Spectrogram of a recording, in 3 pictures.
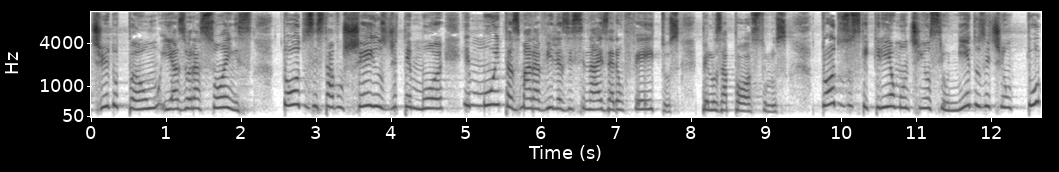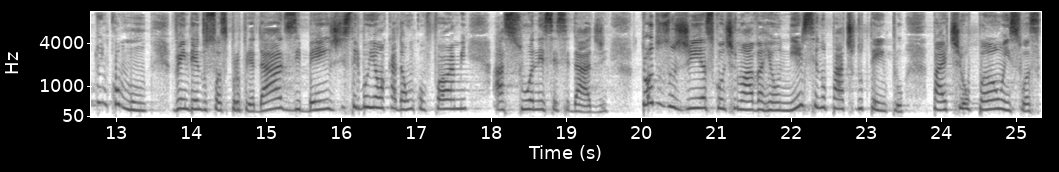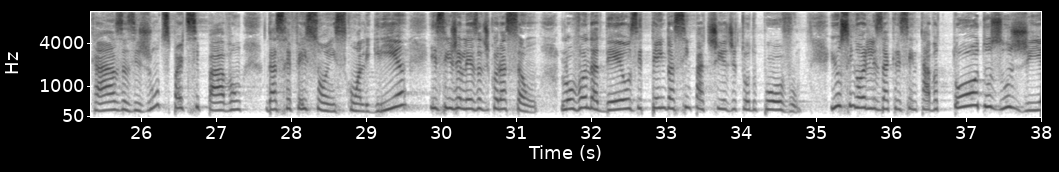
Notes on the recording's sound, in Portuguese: Culto ao vivo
